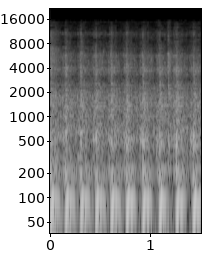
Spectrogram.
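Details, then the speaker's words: 36,000-mile motorcycle, bobber project, idling with loping thumps about eleven a second and wavering strength, close to stalling; owner suspects a lifter or valve tick; rough idle. "fire it up 36,000 miles so it's been around but let's fire it up just to show it doesn't idle the best and"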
